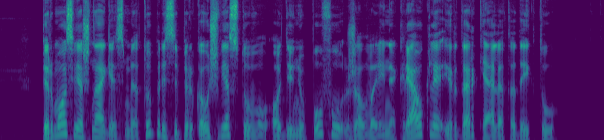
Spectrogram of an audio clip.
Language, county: Lithuanian, Panevėžys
